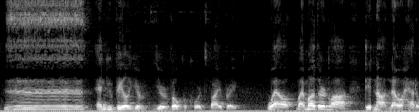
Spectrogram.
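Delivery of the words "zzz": a soft buzzing zzz like a bee; buzzing z sound. Shown as a demonstration. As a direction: buzz a long z. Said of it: "Z is a voiced S".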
